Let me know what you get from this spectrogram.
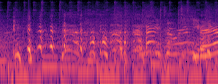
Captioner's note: laughter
